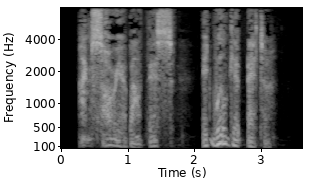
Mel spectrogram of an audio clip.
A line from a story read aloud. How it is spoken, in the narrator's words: her mother whispered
